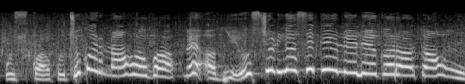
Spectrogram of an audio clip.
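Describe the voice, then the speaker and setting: An extremely high-pitched cartoonish character voice comes through over clear background noise. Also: fairly slow pace. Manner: crafty, threatening.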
